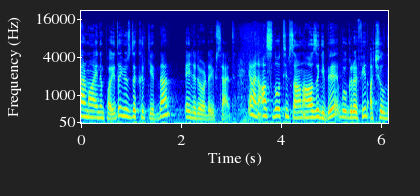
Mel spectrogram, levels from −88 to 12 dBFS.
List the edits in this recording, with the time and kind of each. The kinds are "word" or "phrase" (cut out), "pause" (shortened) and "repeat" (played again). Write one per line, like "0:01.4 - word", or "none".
none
